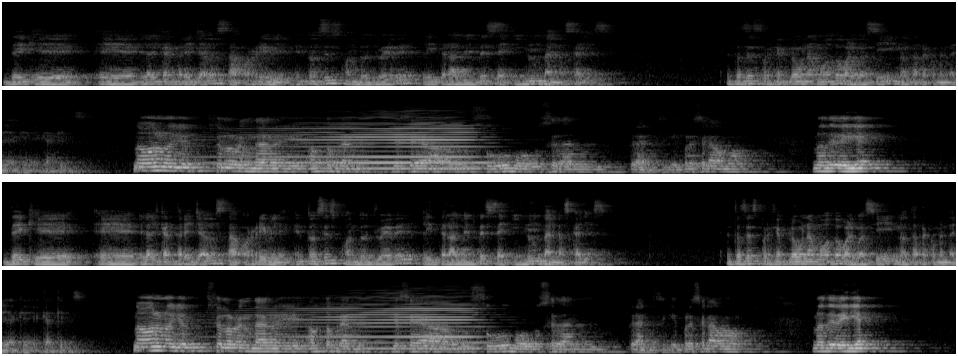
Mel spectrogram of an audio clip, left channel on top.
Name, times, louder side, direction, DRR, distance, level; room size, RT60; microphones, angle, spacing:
voice 1, 0.0-6.0 7.2-10.3, right 2 dB, 85° right, 4 dB, 0.7 m, -31 dB
voice 2, 10.9-13.2 13.4-15.6 15.8-17.0 17.6-18.1, equal, 60° right, 5 dB, 1.1 m, -27 dB
Bowed string instrument, 11.1-14.3, left 3 dB, 30° right, 2.6 m, -30 dB
8.8 x 3.6 x 5.7 m, 1.1 s
head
